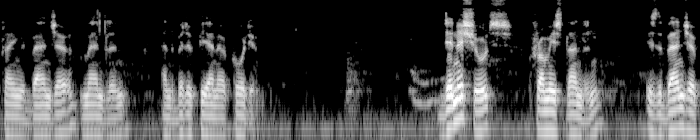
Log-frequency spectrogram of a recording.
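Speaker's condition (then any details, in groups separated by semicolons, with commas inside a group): No condition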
